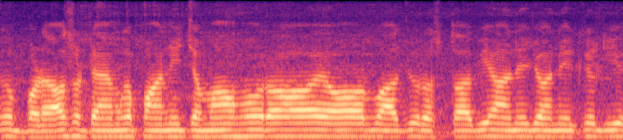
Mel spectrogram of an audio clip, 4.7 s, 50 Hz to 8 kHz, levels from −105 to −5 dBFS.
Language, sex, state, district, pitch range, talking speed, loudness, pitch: Hindi, male, Odisha, Nuapada, 130-135 Hz, 220 wpm, -14 LUFS, 135 Hz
